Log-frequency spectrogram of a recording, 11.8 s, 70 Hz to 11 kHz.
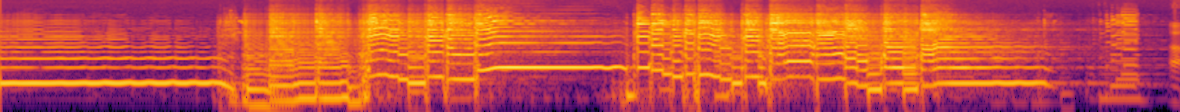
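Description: An electric guitar played through an amp's clean channel turned up to 10 rings out with a sustained distorted note, then fast bluesy runs and held bends, loud and close, fading at the end.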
